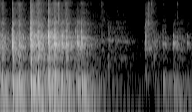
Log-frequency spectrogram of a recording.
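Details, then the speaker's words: Old water heater tank, drained, being shaken during replacement: heavy dull clunks tumbling about four times a second then fading; loose limescale blocks rattling and falling to the bottom, sand-like scale seen in drained water. "Ah. On entend des blocs qui tombent. Il y a carrément des blocs de calcaire qui tombent au fond."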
